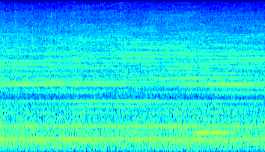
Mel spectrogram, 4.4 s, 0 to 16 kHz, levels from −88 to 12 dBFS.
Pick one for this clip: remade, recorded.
recorded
